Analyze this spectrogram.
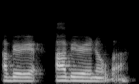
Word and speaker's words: Averyanova: over and it's under my name, Aberanova. Perfect. Do you want to spell that for us just in case?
